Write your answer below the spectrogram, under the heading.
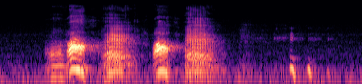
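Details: Crow in Japan that has befriended a person: four rough, throaty caws in quick succession, the second and fourth longer and fuller, followed by two faint soft clicks.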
